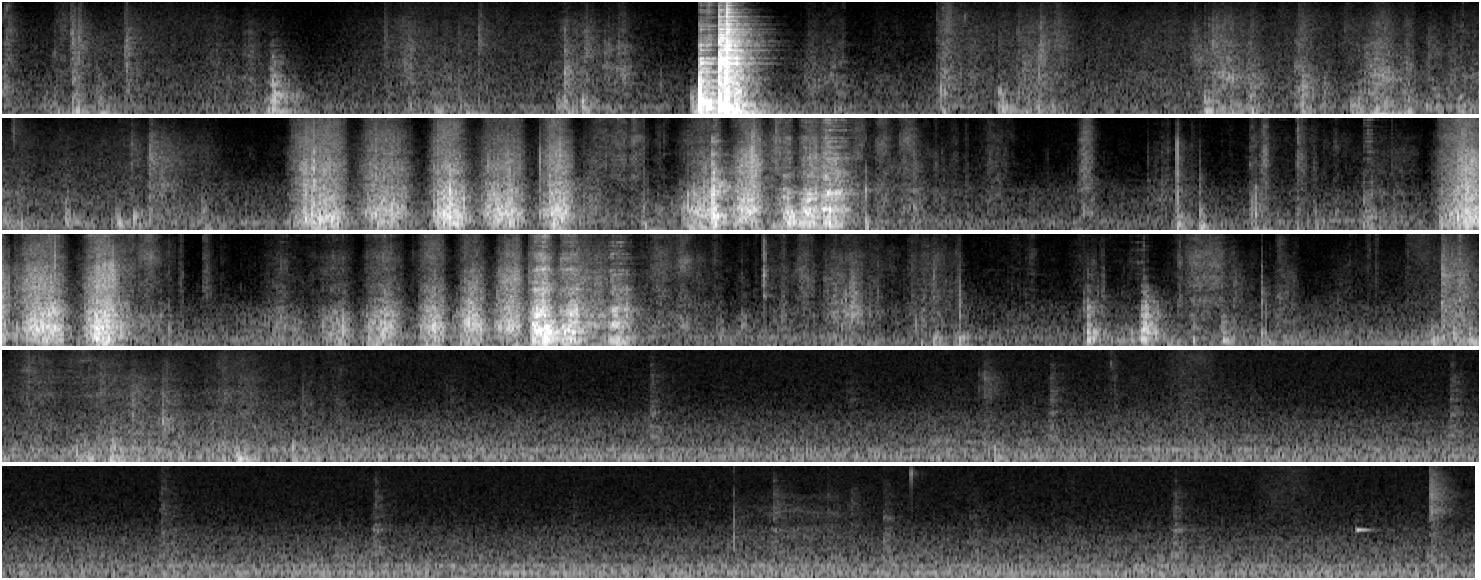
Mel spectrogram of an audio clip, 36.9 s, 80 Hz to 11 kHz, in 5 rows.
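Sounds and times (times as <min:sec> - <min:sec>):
crusty bread scraping on wood: 0:08.8 - 0:12.9, 0:13.6 - 0:21.2.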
